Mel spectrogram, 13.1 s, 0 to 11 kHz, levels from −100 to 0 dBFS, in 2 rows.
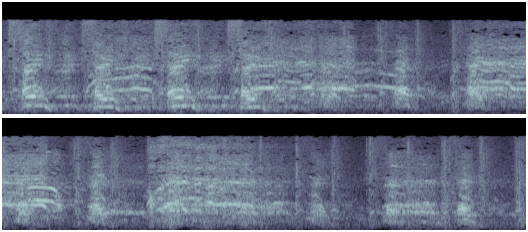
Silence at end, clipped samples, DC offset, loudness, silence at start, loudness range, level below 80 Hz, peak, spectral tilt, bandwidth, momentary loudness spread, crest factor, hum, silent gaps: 0 s; under 0.1%; under 0.1%; -28 LUFS; 0 s; 4 LU; -70 dBFS; -12 dBFS; -2 dB/octave; 6.6 kHz; 12 LU; 18 dB; none; none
